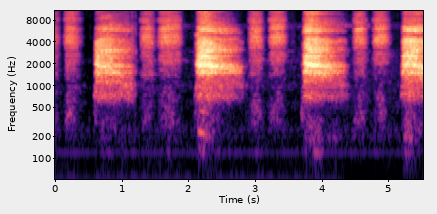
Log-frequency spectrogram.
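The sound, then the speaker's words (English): Fast, forceful breaths in quick succession during a breathing exercise: many sharp, airy bursts, with longer strong breaths alternating with pairs of short quick ones in a steady rhythm, loud and without talk. “Moving air three times. Fast in succession.”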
